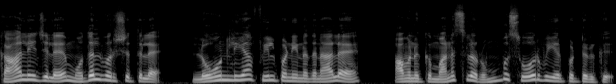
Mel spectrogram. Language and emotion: Tamil, sad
